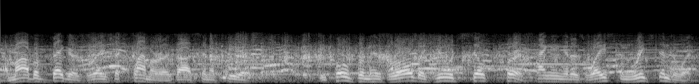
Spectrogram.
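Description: A man's voice: mid-range voice, natural voice. Man as hardboiled sea captain, tinny old radio. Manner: hardboiled, sardonic, clipped. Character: tough, wry American sea captain adventurer hero. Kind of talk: 1940s-style radio acting and first-person narration. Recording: tinny vintage radio, loud music behind.

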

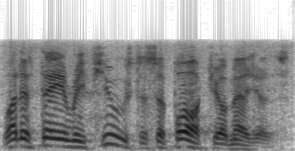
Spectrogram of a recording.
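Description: A cautioning adviser in old-time radio drama. His voice is husky and very animated, pressing with doubtful questions. The sound is dull and aged. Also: a little high, brisk. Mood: worried. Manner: urgent, questioning.

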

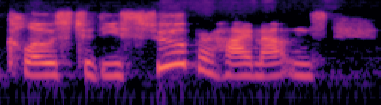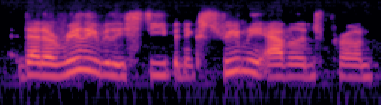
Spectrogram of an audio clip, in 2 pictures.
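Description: A woman's voice: medium pitch, a little fast, darkish tone. A woman from Denmark, a documentary filmmaker, chatting casually as a guest and laughing often. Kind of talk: casual conversation. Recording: dull lo-fi sound.

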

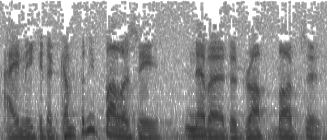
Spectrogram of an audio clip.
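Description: An actor playing a morbidly genial undertaker in 1940s radio comedy, with a formal, ceremonious, droll manner. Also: male voice, medium pitch, moderate pace, natural voice. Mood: mock-solemn, reproving. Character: morbidly genial, pompous small-town undertaker. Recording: muffled, noisy old radio recording.

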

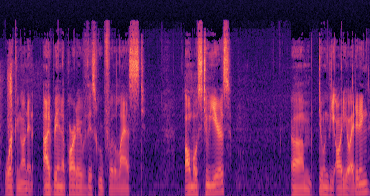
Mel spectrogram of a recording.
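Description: A man who is a radio DJ and audio editor, chatting casually in a radio interview, relaxed and rambling with many fillers. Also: lowish voice.

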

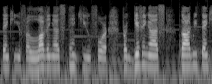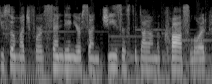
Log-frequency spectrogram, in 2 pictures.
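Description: A woman's voice: fairly low pitch, sharp tone. A young woman hosting a faith podcast. She prays fervently, then chats casually and tells personal stories with many fillers. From United States, partly raised in Jamaica. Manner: fervent, repeats thanks and "God" often; chatty, many "you know" fillers. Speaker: podcast host. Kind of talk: prayer and personal storytelling.

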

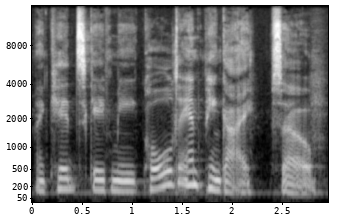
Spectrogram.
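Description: Low-voiced woman with a head cold. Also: sing-song, slow, creaky, mellow. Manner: chatty, laughs at her own complaints. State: congested from a cold, sniffly. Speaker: podcast co-host. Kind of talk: casual chat.

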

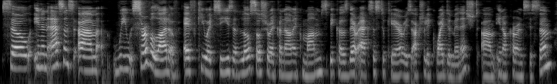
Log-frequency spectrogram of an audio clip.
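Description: A woman, a nurse practitioner answering interview questions eagerly, often pausing on um and uh. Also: medium pitch, fairly bright tone. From Israel. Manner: eager, fills pauses with um and uh.

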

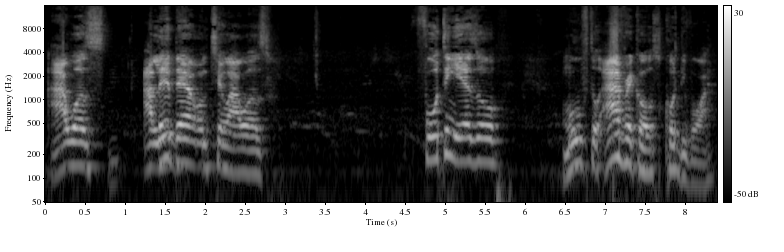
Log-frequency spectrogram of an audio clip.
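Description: A man's voice: mid-range voice, lively intonation, slow, long pauses, fairly bright tone. A man, a guest telling stories about growing up in a loose, joking way with laughs between them. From Liberia. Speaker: guest, host's father. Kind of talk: casual storytelling chat.

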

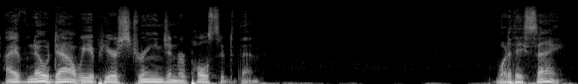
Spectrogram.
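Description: A man voicing a polite, measured astronomer who asks careful questions. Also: lowish voice, dark tone, no echo. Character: calm, measured male astronomer.

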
